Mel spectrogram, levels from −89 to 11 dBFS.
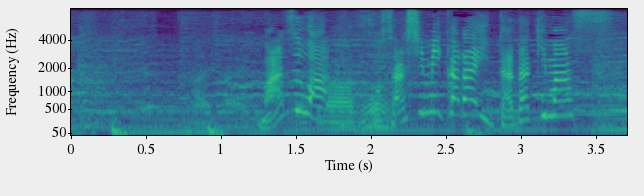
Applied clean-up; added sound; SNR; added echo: none; none; none; none.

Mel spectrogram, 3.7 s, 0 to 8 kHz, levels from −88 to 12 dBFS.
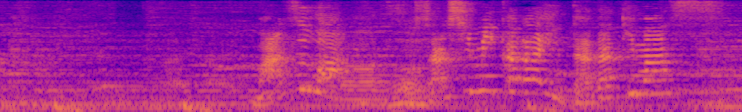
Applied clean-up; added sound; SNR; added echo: none; Thunder; 19 dB; reverberation time 0.3 s.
